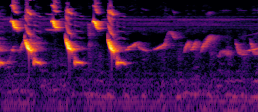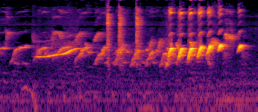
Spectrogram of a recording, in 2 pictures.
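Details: White-rumped shama, an Aceh bird, sings three loud sweeping downslurred whistles about half a second apart, then a soft, varied warbling run and fast bright repeated notes toward the end.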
